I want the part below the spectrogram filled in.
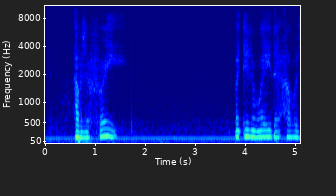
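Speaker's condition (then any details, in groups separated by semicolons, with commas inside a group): Myasthenia gravis; major emergency surgery, no cure; diagnosed while hospitalized, in her 20s; lungs collapsed while hospitalized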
